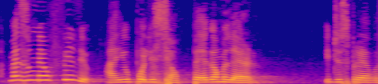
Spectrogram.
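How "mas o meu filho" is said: bem mais aguda, insistindo; mãe insistente. Retold or imitated. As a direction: protesto de mãe em tom alto. Mãe insiste com o policial. (mãe teimosa repete ao policial, voz aguda)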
